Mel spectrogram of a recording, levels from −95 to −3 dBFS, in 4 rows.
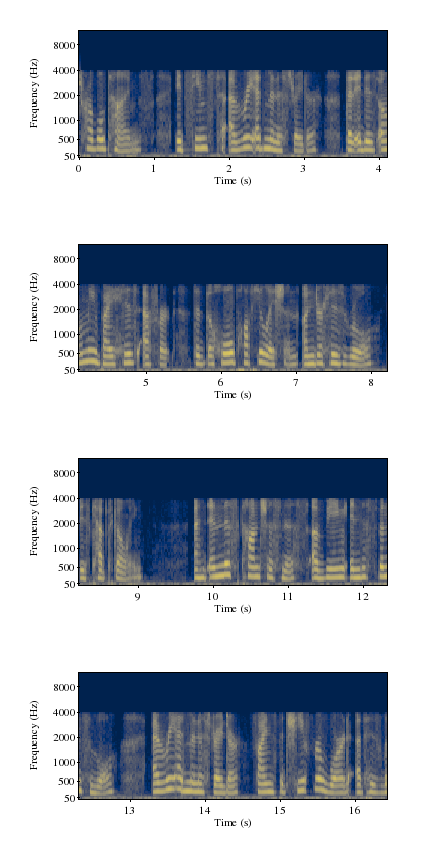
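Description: Nothing stood out on listening to this speech, which comes through the narrow band of G.711 telephone coding with nothing above 3.8 kHz.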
